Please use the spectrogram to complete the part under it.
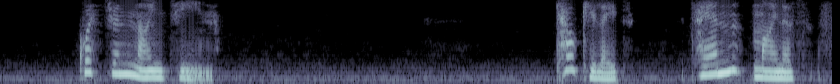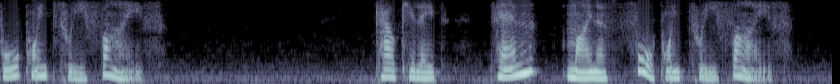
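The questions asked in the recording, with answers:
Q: Calculate 10 minus 4.35.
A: 5.65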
